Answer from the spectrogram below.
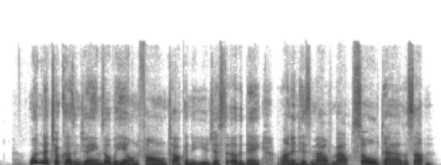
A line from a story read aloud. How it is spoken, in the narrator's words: She chuckled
